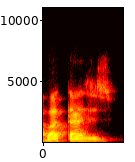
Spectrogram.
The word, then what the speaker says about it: bataille: pronunciación de esta palabra, van a escuchar algo similar a bataille, bataille, bataille, porque al final se va a pronunciar una semiconsonante, no una semivocal, ¿vale?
